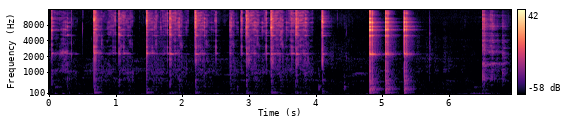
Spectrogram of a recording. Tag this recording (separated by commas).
Liquid, home sounds, dishes, pots and pans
